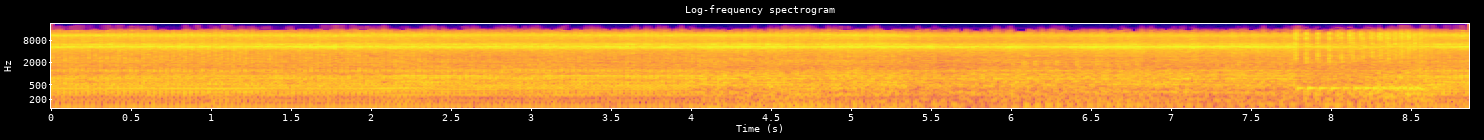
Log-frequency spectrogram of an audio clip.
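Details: John Deere Hydro 175 lawn tractor single-cylinder engine, after replacing the wrong, soaking-wet BR8ES spark plug with the correct BR5ES, runs steady and even at a fast idle with no misfire or stumble; runs properly now.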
